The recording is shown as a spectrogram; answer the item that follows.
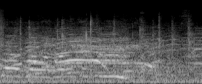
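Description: Indistinct talking from people close by, voices rising and falling through the first second and a half, easing off briefly near the end.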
